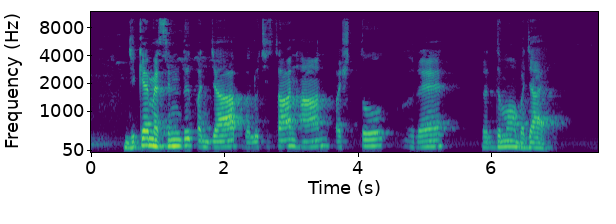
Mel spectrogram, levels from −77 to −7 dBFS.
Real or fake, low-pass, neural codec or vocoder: real; 9.9 kHz; none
